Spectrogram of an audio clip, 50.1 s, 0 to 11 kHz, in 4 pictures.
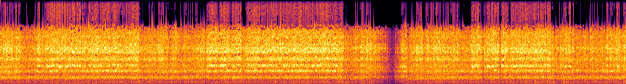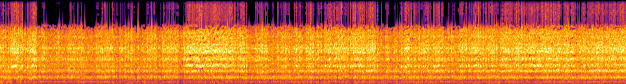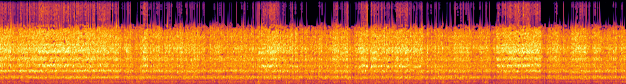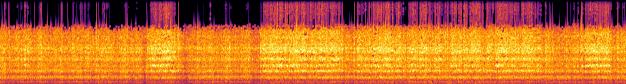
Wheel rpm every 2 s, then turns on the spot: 220, 230, 220, 140, 200, 220, 230, 230, 220, 220, 230, 230, 230, 230, 220, 210, 210, 220, 220, 240, 230, 230, 230, 240, 220.
none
